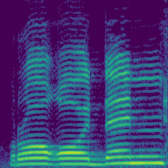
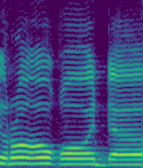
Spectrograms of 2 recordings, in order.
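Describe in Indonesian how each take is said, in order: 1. Berakhir dengan bunyi n yang menyambung ke kata berikutnya. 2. Berakhir pada vokal panjang, tanpa n. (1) "kalau lah contoh nanti sambung" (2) "kalau kita berhenti"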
